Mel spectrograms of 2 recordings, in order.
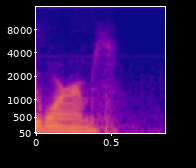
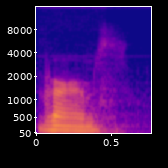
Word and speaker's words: Worms: I want to say Worms, but it's Worms.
